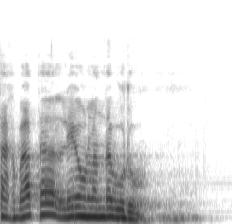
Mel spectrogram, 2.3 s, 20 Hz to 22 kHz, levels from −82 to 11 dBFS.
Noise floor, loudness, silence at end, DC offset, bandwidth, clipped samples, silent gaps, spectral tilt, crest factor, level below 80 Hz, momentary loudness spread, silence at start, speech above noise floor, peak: -42 dBFS; -11 LUFS; 0.5 s; under 0.1%; 4.6 kHz; under 0.1%; none; -10.5 dB/octave; 12 dB; -60 dBFS; 9 LU; 0 s; 32 dB; 0 dBFS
